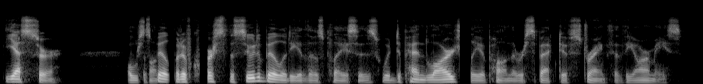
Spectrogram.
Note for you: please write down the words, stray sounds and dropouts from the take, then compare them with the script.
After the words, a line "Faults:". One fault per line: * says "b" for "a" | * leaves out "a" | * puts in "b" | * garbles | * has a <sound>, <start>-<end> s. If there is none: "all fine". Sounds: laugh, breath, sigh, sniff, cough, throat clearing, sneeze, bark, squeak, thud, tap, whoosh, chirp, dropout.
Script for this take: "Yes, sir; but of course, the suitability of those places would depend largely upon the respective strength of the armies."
"Yes, sir; [garbled] but of course, the suitability of those places would depend largely upon the respective strength of the armies."
Faults:
* garbles
* has a dropout, 2.0-2.1 s
* has a dropout, 4.6-4.7 s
